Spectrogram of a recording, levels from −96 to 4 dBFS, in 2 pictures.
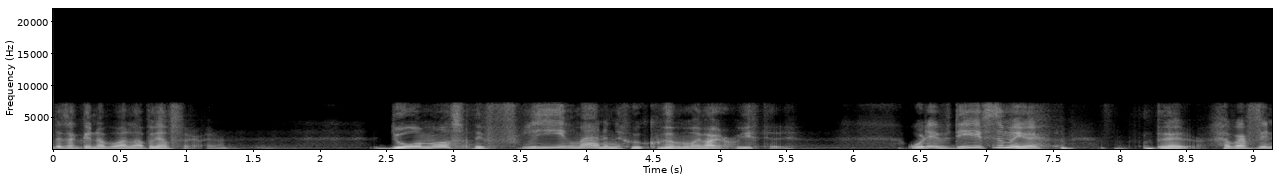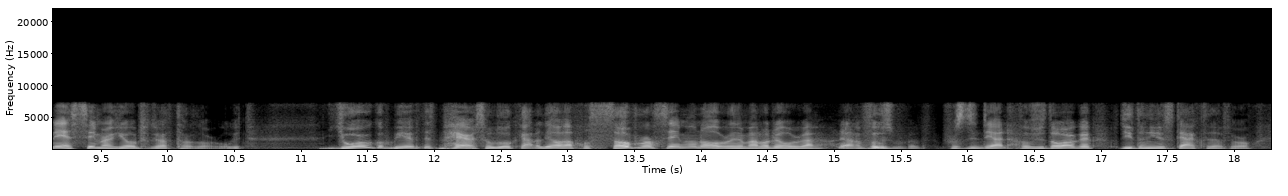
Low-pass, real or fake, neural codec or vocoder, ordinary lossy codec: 7.2 kHz; fake; codec, 16 kHz in and 24 kHz out, 0.4 kbps, LongCat-Audio-Codec, four codebook decoder; none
